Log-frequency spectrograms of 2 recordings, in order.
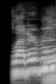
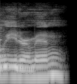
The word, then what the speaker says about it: Lederman: Letterman? Lederman. Lederman would have an A. Lederman would have an A or an I.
